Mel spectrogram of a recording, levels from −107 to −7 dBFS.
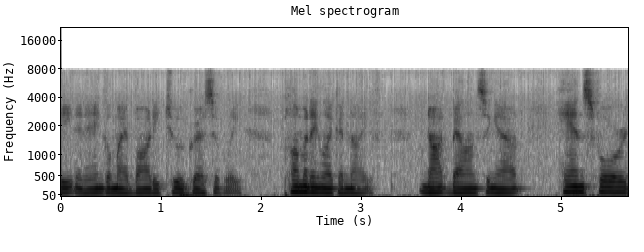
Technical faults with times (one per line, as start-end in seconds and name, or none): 0.00-5.68 unreliable data bit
